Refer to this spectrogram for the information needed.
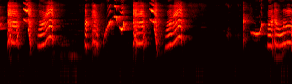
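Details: Mimicking parrot, known for saying "mummy papa", produces bursts of nasal, squeaky speech-like syllables with wavering pitch, grouped in twos and threes, separated by short silences.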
